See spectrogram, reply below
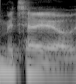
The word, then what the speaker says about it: Matteo: Everywhere is 6ABC Mateo.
